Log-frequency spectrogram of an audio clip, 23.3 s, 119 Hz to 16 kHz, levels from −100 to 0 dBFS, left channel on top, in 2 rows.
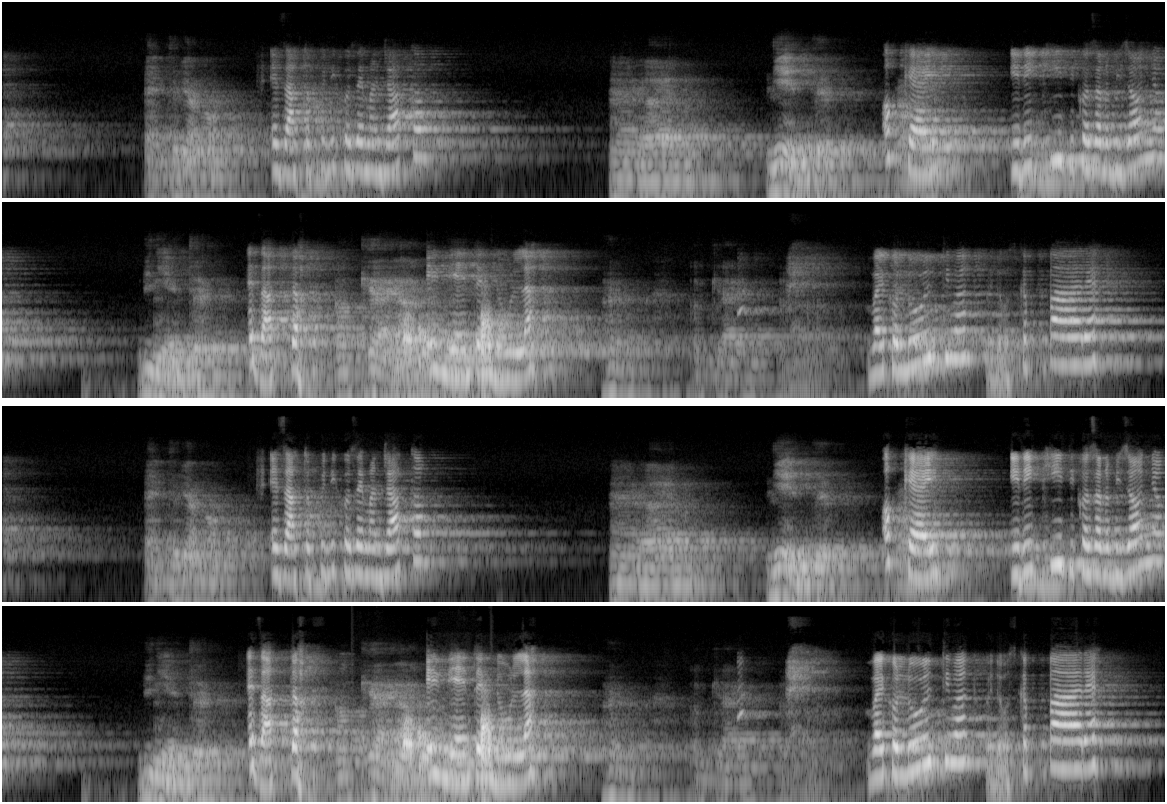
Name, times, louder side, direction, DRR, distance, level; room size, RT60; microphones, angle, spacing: voice 1, 1.4-2.2 2.9-3.2 6.1-7.0 7.6-8.3 8.9-9.4 10.1-10.6 13.0-13.8 15.0-16.4 17.6-19.1 19.4-19.9 20.5-20.6, equal, 15° left, 0 dB, 5.5 m, -35 dB
voice 2, 2.7-4.4 8.8-9.4 10.1-11.7 14.1-14.9 15.9-17.1 19.5-19.8 20.3-22.7, right 3 dB, 85° right, 10 dB, 1.3 m, -25 dB
sound 1, 15.1-17.1, right 4 dB, 65° right, 0.7 m, -25 dB
29.5 x 25.0 x 7.6 m, 2.3 s
head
